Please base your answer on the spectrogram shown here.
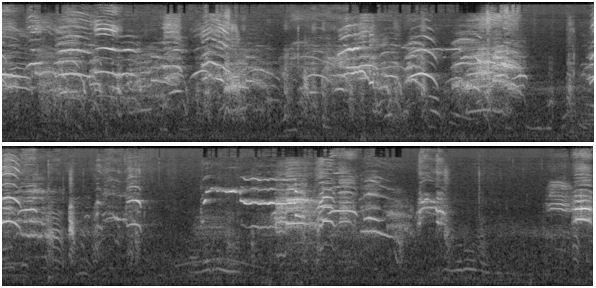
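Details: Large flock of gulls on the Dnipro River in Kyiv, Ukraine, squabbling in winter: a dense overlapping chorus of harsh, rising-and-falling squealing cries from many birds at once, continuous throughout.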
